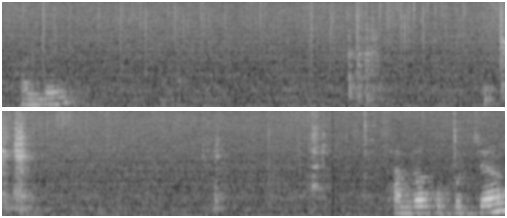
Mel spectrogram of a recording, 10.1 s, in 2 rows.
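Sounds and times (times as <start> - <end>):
food sizzling in hot oil: 0.0 - 10.0
utensil scraping and stirring: 4.8 - 5.4.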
